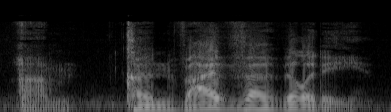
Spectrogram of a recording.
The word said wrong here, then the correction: conviviality: Am I doing that right? – Conviviality? – Conviviality. Thank you.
